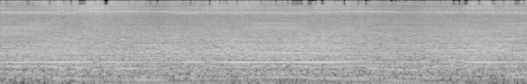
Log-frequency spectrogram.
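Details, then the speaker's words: Newly acquired Sharp Twin Energy vacuum (no height adjustment) on carpet: a piercing steady whistle over the rushing air. Owner suspects air pulled behind something causing interference; source not yet found. "camera, but it's like a squealing or a whistling. It sounds like there's air being pulled behind something where there's a bit of interference."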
